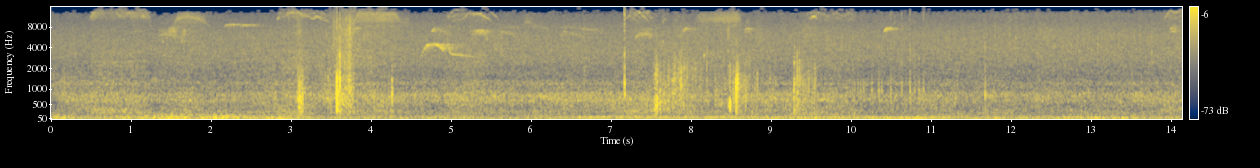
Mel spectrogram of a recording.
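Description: Quiet outdoor ambience with faint, scattered bird chirps and a handful of short clicks or steps, a few in the first few seconds and a few more in the middle.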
